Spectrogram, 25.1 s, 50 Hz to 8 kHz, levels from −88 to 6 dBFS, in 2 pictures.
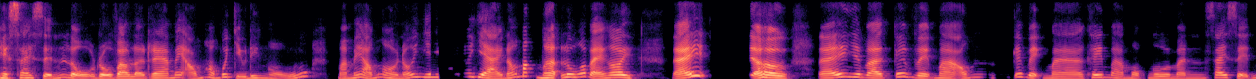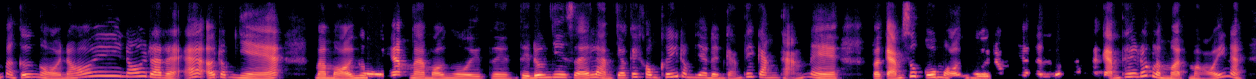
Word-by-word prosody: nhẹt 195 -2 +4
say 230 +2 +1
xỉn, 185 -5 +2
lựu 205 -7 +2
rượu 175 -1 +6
vào 185 0 +5
lời 170 -1 +1
ra, 210 +4 +1
mấy 250 +3 -3
ổng 210 - -2
hổng 220 -4 -5
có 285 - 0
chịu 160 - -3
đi 205 +5 -1
ngủ, 185 - -6 0.3
mà 175 - -4
mấy 225 +9 -3
ổng 260 -1 -1
ngồi 210 -9 -2
nói 270 - -2
dai 280 - +1 0.3
nói 330 - -7
dài, 235 - +4
nói 220 - -2
mắc 375 +2 +1
mệt 225 0 +4
luôn 290 +2 +3
á 335 - +2
bạn 190 - +4
ơi. 250 -3 +6 0.4
Đấy 435 -1 +8 0.4
ừ, 230 - +9 0.3
đấy, 235 +10 +5
nhưng 295 -2 0
mà 210 -4 +5
cái 315 +12 -2
việc 215 -8 -1
mà 205 -2 0
ổng 195 +4 -3 0.4
cái 315 - -2
việc 245 - -1
mà 185 -2 -4
khi 255 +5 +2
mà 230 -7 -6
một 175 +1 -7
người 185 -1 -2
mình 175 0 -8
say 245 +3 0
xỉn 225 -3 -3
mà 290 - -6
cứ 265 +3 0
ngồi 190 -11 -6
nói 255 - -6 0.3
nói 360 +2 -5
ra 255 -3 +1
rả 205 -4 -3
ở 245 - +1
trong 270 -2 -6
nhà 195 -6 -2
á, 240 - -1 0.3
mà 200 -1 -1
mọi 180 -2 -1
người 220 +2 -2 0.2
á 270 +2 +2
mà 200 -2 -2
mọi 175 -1 -3
người 180 -3 -3
th - - -11 0.3
thì 205 -3 0
đương 250 +5 +4
nhiên 270 0 -3
sẽ 215 -5 0
làm 235 -10 -3
cho 230 +5 -3
cái 305 +5 -5
không 265 -3 -3
khí 300 +7 -2
trong 295 -7 -8
gia 245 -2 -3
đình 190 -4 -3
cảm 175 +5 -11
thấy 320 - -8
căng 245 -5 -5
thẳng 210 - -9
nè 195 -8 -1 0.3
và 190 - +2
cảm - - +3
xúc 380 +9 -3
của 260 +2 +5
mọi 230 -11 -1
người 190 -1 0
trong 225 +1 -12 0.2
gia 240 - -7
đình 280 - -8
lúc 290 +2 0
đó - - -21
là - - -12
cảm 210 - 0
thấy 320 +6 -4
rất 410 +3 -4
là - - 0
mệt 175 -2 -3
mỏi 155 - -6
nè, - - -3
215 Hz, 250 wpm, -20 LUFS, 185-265 Hz, 0.4 s, ừ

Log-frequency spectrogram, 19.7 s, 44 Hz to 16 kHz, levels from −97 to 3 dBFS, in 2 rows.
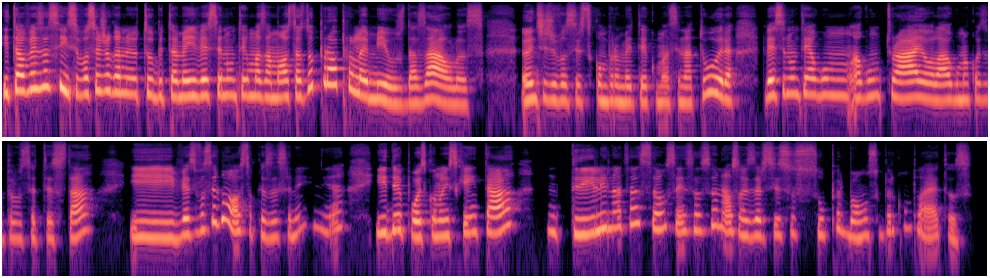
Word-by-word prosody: E 300 - +2
talvez, 340 +4 +7
assim, 390 -2 +6
se 300 - -2
você 290 +3 +2
jogar 325 -1 +4
no 300 - 0
YouTube 280 -2 -1
também, 255 0 +3
vê 270 +1 +7
se 275 +1 +1
não 275 0 -2
tem 270 +1 0
umas 265 -1 0
amostras 250 +1 +2
do 385 +3 +1
próprio 435 -3 +5
Les 270 -4 +6
Mills, 210 -6 +1
das 195 +2 -3
aulas, 185 -6 +2 0.4
antes 230 +1 +2
de 220 - -1
você 215 0 -5
se 215 - -11
comprometer 205 -2 -4
com 205 - -12
uma 205 - -4
assinatura, 220 +6 0 0.3
vê 260 +2 +7
se 275 - -5
não 290 0 -3
tem 290 - 0
algum 275 -1 -3
algum 260 +3 -2
trial 245 -2 +3
lá, 220 -1 +2
alguma 225 0 -1
coisa 225 0 -10
pra 230 +1 -11
você 220 -2 -11
testar 230 +7 -5 0.4
e 235 -1 -2
vê 270 +1 +4
se 270 - -12
você 330 +9 -3
gosta, 395 -11 0
porque 260 - -8
às 240 - -7
vezes 235 +1 -9
você 255 - -9
nem 290 +10 -10
né, 350 0 -11 0.3
e 290 0 0
depois 290 -7 0
quando 250 0 -3
esquentar, 295 +5 0 0.4
in 300 -1 -6
trilha 275 +4 0
e - - -1
natação. 370 0 -3
Sensacional. 330 +1 -6
São 285 -4 -6
exercícios 255 +2 -6
super 270 +5 -10
bons, 250 -1 -6
super 290 +5 -12
completos, 340 +1 -10
265 Hz, 205 wpm, -21 LUFS, 235-310 Hz, 0.4 s, talvez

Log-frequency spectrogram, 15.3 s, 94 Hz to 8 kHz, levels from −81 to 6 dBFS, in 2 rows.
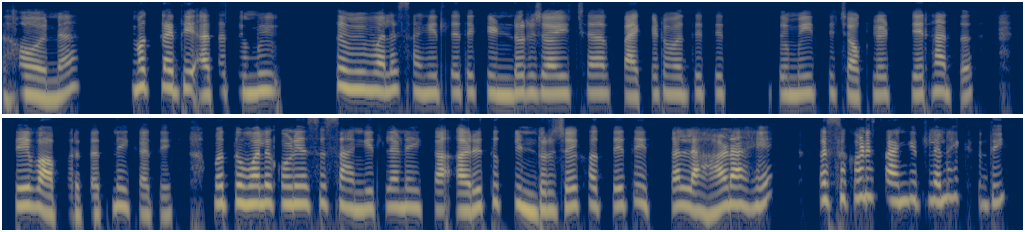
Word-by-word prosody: हो 205 -3 +3
ना? 200 +9 -3 0.4
मग 280 +1 +3
कधी 260 -1 +3
आता 205 0 0
तुम्ही 225 +2 -1 0.5
तुम्ही 260 -3 +3
मला 240 +1 +1
सांगितले 220 -2 -4
ते - - -3
किंडर 220 0 -1
जॉयच्या 215 0 0
पॅकेटमध्ये 210 +2 -1
ते 215 - -7 0.4
तुम्ही 205 +1 -1
ते 220 - -11
चॉकलेट 205 +1 -2 0.2
जे 205 - +3
राहतं, 210 -3 -2 0.5
ते 250 0 +6
वापरतात, 180 -4 +2
नाही 245 -1 -1
का? 180 - -2
ते 175 - -7 0.3
मग 270 - +4
तुम्हाला 275 0 +6
कोणी 270 0 +3
असं 270 +1 -1
सांगितलं 235 -1 0
नाही 235 -1 -1
का? 215 - +4 0.2
"अरे 205 +3 +4
तू 285 - -3
किंडर 215 -4 +2
जॉय 245 +1 +4
खातोय? 250 -1 -1
ते 285 - -1
इतका 245 -1 -2
लहान 210 0 +3
आहे?" 245 +4 -2 0.4
असं 335 +2 +2
कोणी 350 +1 +5
सांगितलं 305 -3 +1
नाही 345 - -5 0.2
कधी? 280 +3 -6
225 Hz, 175 wpm, -25 LUFS, 210-260 Hz, 0.5 s, ते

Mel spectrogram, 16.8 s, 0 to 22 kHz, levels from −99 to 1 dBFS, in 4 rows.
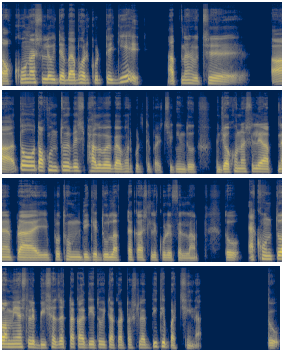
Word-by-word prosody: তখন 165 +8 0
আসলে 170 -1 +1
ওইটা 160 0 +3
ব্যবহার 155 +3 +3
করতে 155 +2 -4 0.2
গিয়ে 220 +3 +3 0.6
আপনার 150 0 -5
হচ্ছে 135 +2 -2 0.9
আ - - +5 0.3
তো - - +7 0.2
তখন 185 +2 +2
তো - - -2 0.2
বেশ 170 - 0
ভালোভাবে 145 -2 +3
ব্যবহার 130 +1 -2
করতে 120 -2 -12
পারছি। - - -13
কিন্তু 115 -1 -5 0.5
যখন 125 +3 +3
আসলে 135 +2 -2
আপনার 125 -1 -2
প্রায় 115 -2 +4 0.2
১ম 130 0 -4 0.2
দিকে 120 +1 -2
৳২,০০,০০০ 120 0 -2
আসলে 115 - -7
করে 110 -1 -2
ফেললাম। 100 -2 -6 0.4
তো 115 - -1 0.4
এখন 160 -3 -2
তো - - +5
আমি 150 0 +1
আসলে 150 -1 +2
৳২০,০০০ 145 +2 -1
দিয়ে 135 -1 0
তো - - -5
ওই - - -6
টাকাটা 125 0 -4
আসলে 135 - -9
আর 125 - -15
দিতে 180 +1 +2
পারছি - - -6
না। - - -11 1.0
তো - - -2
135 Hz, 155 wpm, -23 LUFS, 120-155 Hz, 1.0 s, তো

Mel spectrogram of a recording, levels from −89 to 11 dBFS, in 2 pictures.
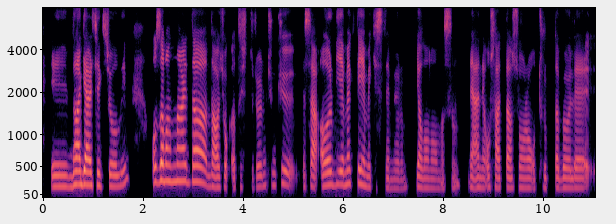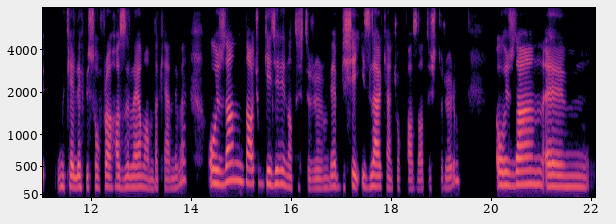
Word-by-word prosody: eee, 175 0 0
daha 210 +1 +8
gerçekçi 195 -4 +5
olayım. 190 - -3 0.4
O 240 - +1
zamanlarda 255 -3 +5
daha 165 -1 +3
çok 160 - -5
atıştırıyorum 165 +2 -8
çünkü 195 +1 -6 0.2
mesela 170 0 +3
ağır 190 +2 +2
bir 210 - -6
yemek 210 +2 0
de - - +2
yemek 175 -6 0
istemiyorum, 145 +1 -3 0.2
yalan 150 -3 -2
olmasın. 145 +8 -2 0.2
Yani, 165 -2 -1
o 165 - -5
saatten 155 -1 0
sonra 155 -1 -2
oturup 160 0 -12
da, 155 -2 -2
böyle, 155 - -2 0.4
mükellef 170 0 -2
bir 165 - -5
sofra 165 0 +2
hazırlayamam 165 -2 -2
da 145 - -9
kendime. 155 - -9 0.4
O 225 -1 +3
yüzden 255 +4 +2
daha 220 -1 +3
çok 220 -1 -14
geceleyin 215 -2 0
atıştırıyorum 150 -1 -8
ve 180 +1 -2
bir 155 - -7
şey 175 -1 +2
izlerken 175 -1 0
çok 150 -1 -15
fazla 140 -1 -6
atıştırıyorum. 150 - -8 0.7
O 200 0 +2
yüzden, 210 +2 +2
emm, 170 -2 0
170 Hz, 130 wpm, -24 LUFS, 155-210 Hz, 0.7 s, daha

